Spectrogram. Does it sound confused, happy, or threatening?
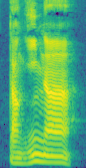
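threatening. It sounds threatening, like warning someone off.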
